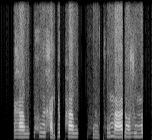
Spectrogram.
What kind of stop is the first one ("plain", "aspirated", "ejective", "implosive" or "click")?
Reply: implosive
